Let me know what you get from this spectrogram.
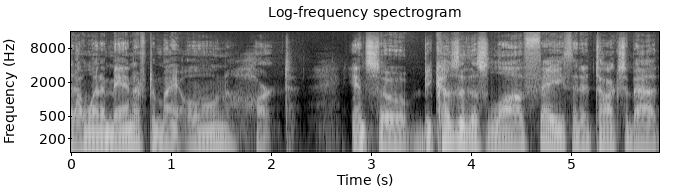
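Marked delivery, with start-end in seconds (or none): none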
